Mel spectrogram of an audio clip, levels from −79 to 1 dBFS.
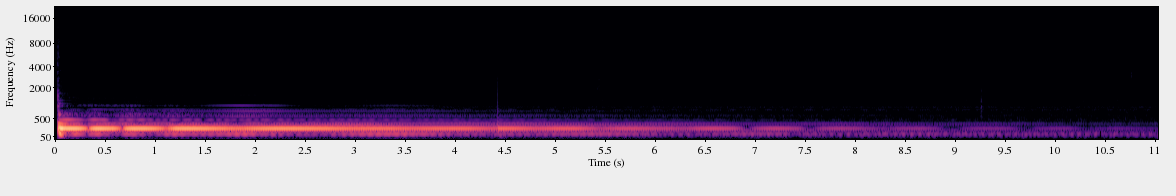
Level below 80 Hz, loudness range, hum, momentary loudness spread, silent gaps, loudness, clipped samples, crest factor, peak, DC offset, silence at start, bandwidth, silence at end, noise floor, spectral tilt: -72 dBFS; 24 LU; none; 24 LU; none; -23 LUFS; under 0.1%; 20 dB; -4 dBFS; under 0.1%; 0.05 s; 1.1 kHz; 3.7 s; -55 dBFS; -12.5 dB/octave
